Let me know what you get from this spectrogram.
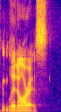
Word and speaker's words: Linares: Okay, so first of all, let's just address the elephant in the room right now, and that is that you just pronounce Linares like you're Harold Letterman. Linares? What? – Wait, how do you say it then? – Linares. – Linares, sorry.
